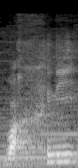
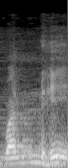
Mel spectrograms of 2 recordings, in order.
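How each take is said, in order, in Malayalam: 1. 'h' ശബ്ദം 'n'-ന് മുമ്പ് വരുന്നു. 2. 'n' ശബ്ദം 'h'-ന് മുമ്പ് വരുന്നു. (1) "ഇവിടെ എഴുതിയിരിക്കുന്നത് വഹ്നി എന്നാണ്" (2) "ചൊല്ലേണ്ടത് വഹ്നി എന്നാണ്. ന പ്ലസ് ഹായാണ്"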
